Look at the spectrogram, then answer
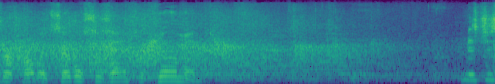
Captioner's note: some Applause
